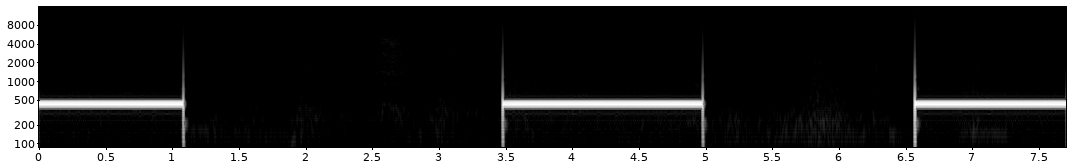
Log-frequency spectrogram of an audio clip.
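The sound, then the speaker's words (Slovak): A telephone busy signal heard while calling the number in a classified ad: a steady, low-pitched electronic tone sounds in three long pulses separated by roughly two-second gaps of silence, with no voices present. “Tak čo, voláme? Hej, skús.”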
